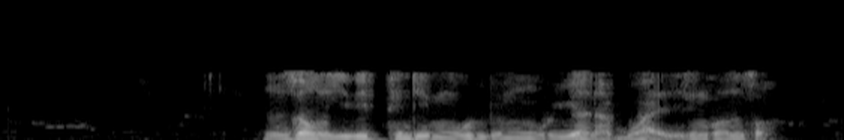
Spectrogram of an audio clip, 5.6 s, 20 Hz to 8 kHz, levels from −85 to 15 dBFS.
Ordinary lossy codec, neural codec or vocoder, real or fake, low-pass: AAC, 16 kbps; codec, 16 kHz, 4 kbps, X-Codec, HuBERT features, trained on balanced general audio; fake; 7.2 kHz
